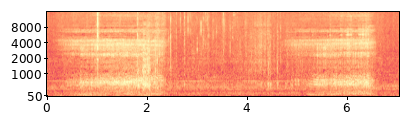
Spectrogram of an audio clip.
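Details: Snoring: two rough, fluttering snores on the breath in, separated by quieter breathing, with faint room noise.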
